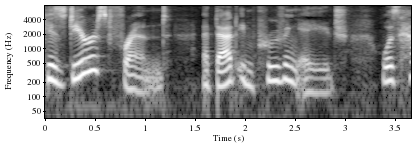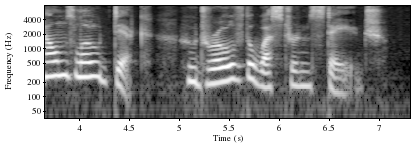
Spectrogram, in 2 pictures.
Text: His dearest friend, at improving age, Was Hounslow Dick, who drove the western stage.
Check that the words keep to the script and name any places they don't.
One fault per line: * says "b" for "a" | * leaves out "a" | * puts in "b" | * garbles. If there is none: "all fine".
* puts in "that"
